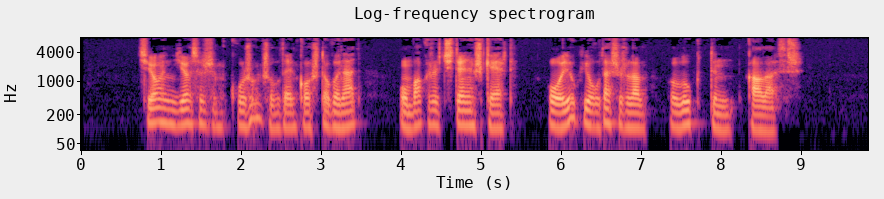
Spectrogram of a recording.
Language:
Mari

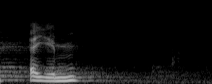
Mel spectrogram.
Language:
Danish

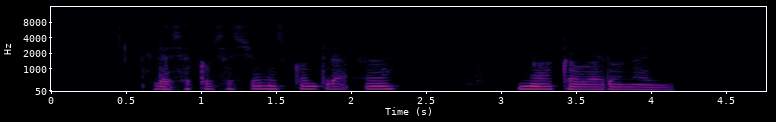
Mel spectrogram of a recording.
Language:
Spanish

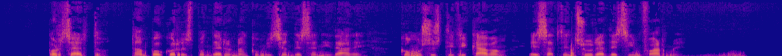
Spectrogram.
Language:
Galician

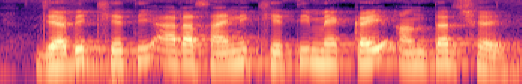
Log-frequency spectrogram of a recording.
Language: Maithili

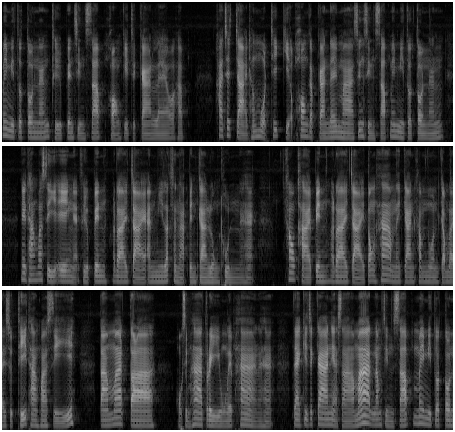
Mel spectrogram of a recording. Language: Thai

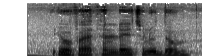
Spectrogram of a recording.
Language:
Kabyle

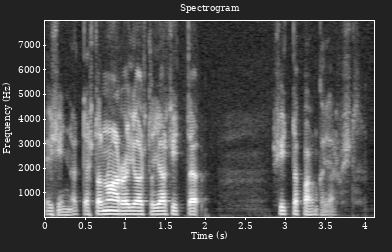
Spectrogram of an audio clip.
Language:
Finnish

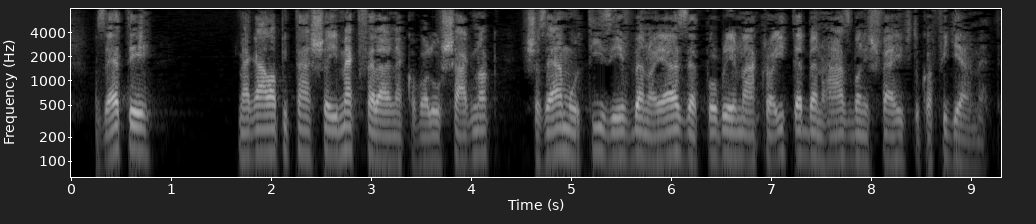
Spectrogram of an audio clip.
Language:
Hungarian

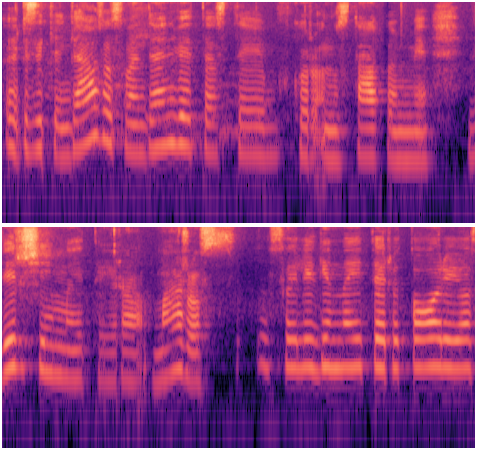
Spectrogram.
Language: Lithuanian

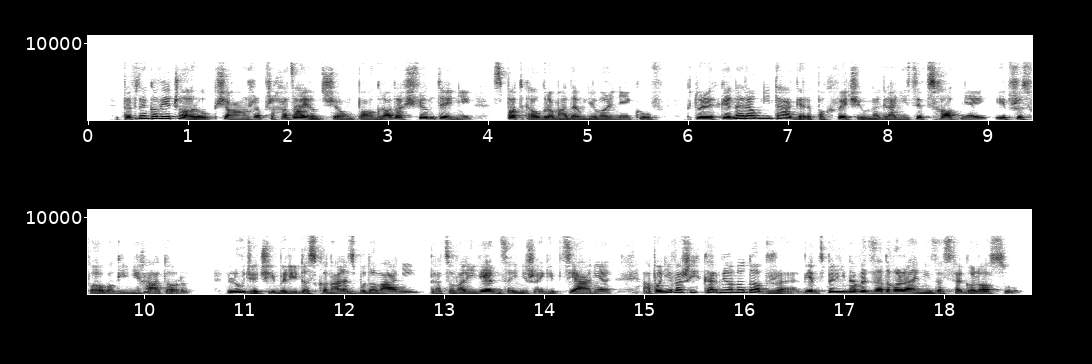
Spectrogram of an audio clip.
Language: Polish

